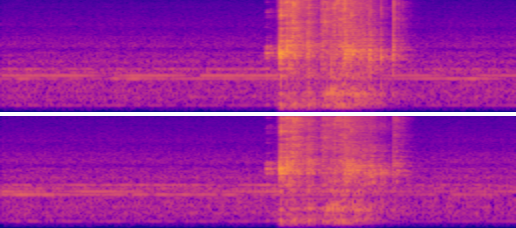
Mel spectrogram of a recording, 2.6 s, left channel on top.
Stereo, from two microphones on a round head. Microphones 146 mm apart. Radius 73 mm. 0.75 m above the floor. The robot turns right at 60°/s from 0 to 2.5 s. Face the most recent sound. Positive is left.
turn(degrees=80)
